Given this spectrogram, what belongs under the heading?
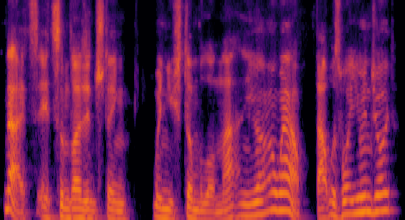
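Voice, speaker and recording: A man co-hosting a podcast, chatting casually in a halting, hesitant way. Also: mid-range voice, big pitch swings. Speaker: podcast co-host. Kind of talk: casual chat.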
